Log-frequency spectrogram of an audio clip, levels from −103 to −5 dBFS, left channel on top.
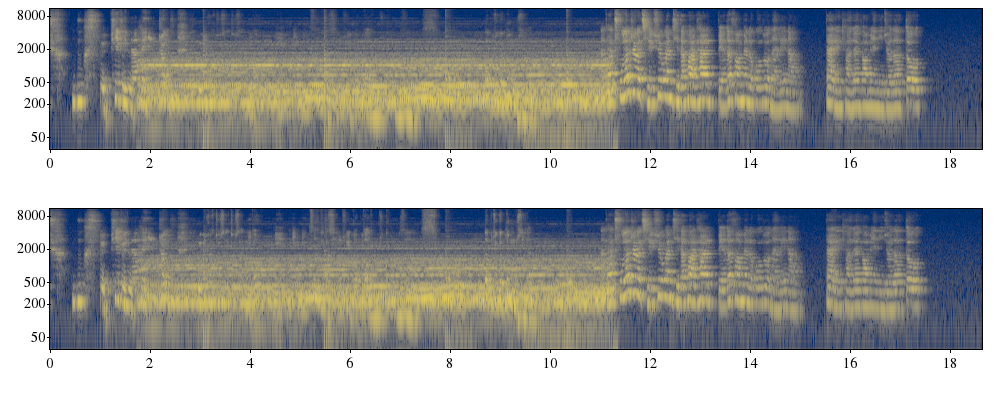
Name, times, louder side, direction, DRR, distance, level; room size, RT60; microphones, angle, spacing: voice 1, 0.0-2.9 11.0-15.0 15.5-17.4, left 3 dB, 25° left, 2.2 m, -30 dB
voice 2, 1.0-1.7 3.0-7.7 8.7-9.8, equal, 80° right, 1.9 m, -33 dB
sound 1, 1.2-1.6 3.0-3.8 5.5-6.3 7.9-8.8 10.3-10.9, left 2 dB, 70° left, 3.3 m, -40 dB
sound 2, 1.7-11.3, left 2 dB, 45° left, 4.5 m, -26 dB
13.0 x 6.9 x 3.8 m
head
